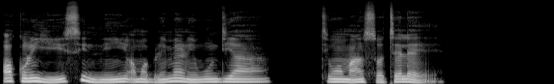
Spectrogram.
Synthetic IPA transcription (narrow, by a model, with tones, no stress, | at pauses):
ɔ˧kũ˧ɾ̃ĩ˧ji˨˦si˦˨nĩ˨˦ɔ˧mɔ̃˧bi˨ɾ̃ĩ˨˦mɛ̃˦˨ɾ̃ĩ˧˦wũ˦di˦a˧ | ti˦w̃ɔ̃˦mãː˦˧˦n̩˦sɔ˧tɛ˦lɛ˦˨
